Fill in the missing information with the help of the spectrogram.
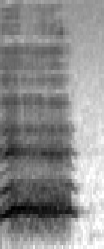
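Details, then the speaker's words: Imitated laryngospasm, vocal fold spasm shutting off air during abrupt, frightening breathing difficulty: a brief, high-pitched, strained crowing noise as air is forced through tightly closed vocal folds; stridor. "one simply wants to breathe normally but instead the vocal fold spasm to close the vocal folds air is shut off completely and the person makes a funny noise"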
